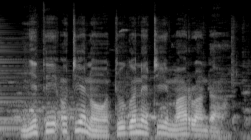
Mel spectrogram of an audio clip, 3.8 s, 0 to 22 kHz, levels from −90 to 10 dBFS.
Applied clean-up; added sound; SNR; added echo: none; Acoustic guitar; 20 dB; none.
